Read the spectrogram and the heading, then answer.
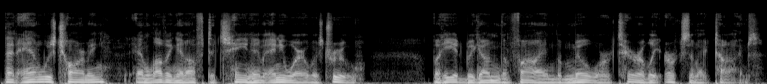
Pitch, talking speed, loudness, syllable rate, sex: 90 Hz, 205 wpm, -19 LUFS, 6.0 syllables/s, male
